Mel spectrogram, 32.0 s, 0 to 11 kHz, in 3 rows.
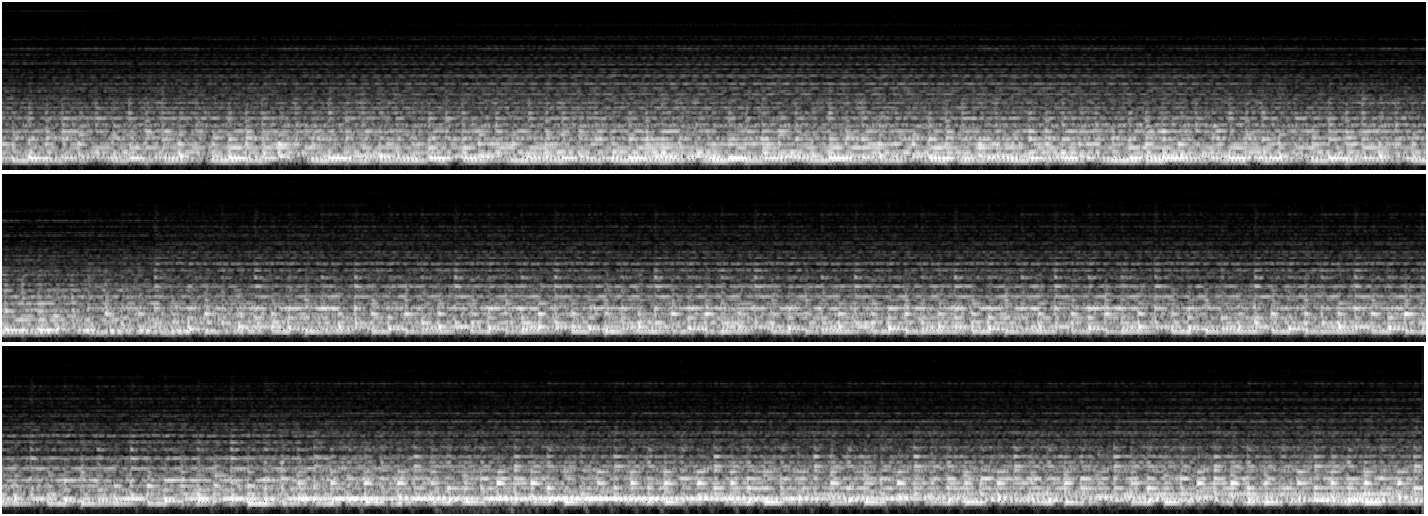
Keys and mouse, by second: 0.3 z, 1.1 click, 1.5 typing, 1.8 Tab, 2.4-7.1 alt+drag, 3.2-3.9 typing, 5.4-6.1 typing, 8.0-8.8 typing, 9.2-10.8 alt+shift+drag, 9.9-10.7 typing, 12.6-14.3 drag, 14.8-15.5 typing, 14.8-17.9 drag, 18.2 b, 18.7 click, 20.1-20.8 typing, 21.6 Escape, 22.2-23.3 drag, 23.1-24.3 typing, 26.0 click, 26.3-27.4 typing, 27.8-29.3 drag, 29.0-30.5 typing, 30.6 alt+middle click, 31.1 ctrl+alt+click, 31.5 ctrl+alt+click.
